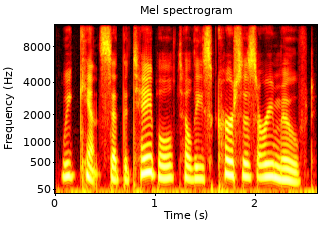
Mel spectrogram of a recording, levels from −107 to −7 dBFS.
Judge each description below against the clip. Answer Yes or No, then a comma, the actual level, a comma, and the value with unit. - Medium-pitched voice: No, high, 220 Hz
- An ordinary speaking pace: No, fast, 230 wpm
